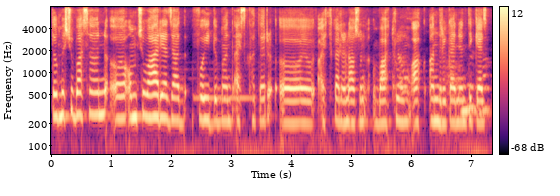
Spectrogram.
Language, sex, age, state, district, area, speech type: Kashmiri, female, 18-30, Jammu and Kashmir, Baramulla, rural, spontaneous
